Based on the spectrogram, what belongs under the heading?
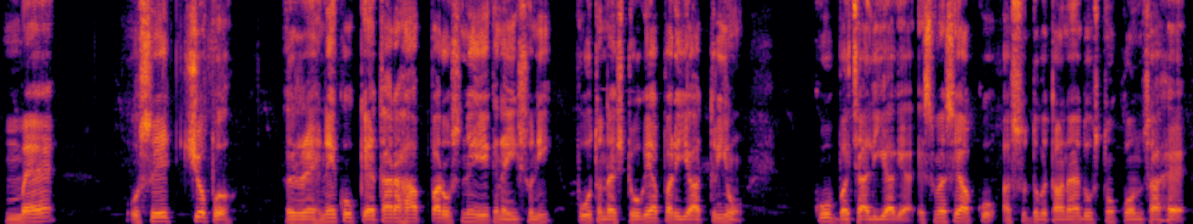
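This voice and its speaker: A man's voice: mid-range voice, level tone, unhurried, darkish tone, no echo, studio quality. A man teaching an exam preparation lesson, repeating each answer and calling his viewers friends.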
